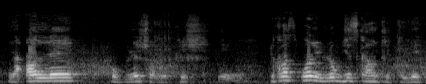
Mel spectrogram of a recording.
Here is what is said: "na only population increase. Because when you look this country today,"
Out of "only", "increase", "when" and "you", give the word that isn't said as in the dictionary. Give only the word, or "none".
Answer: increase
